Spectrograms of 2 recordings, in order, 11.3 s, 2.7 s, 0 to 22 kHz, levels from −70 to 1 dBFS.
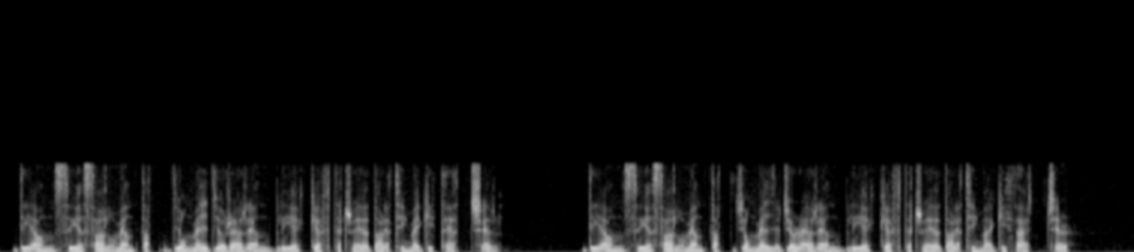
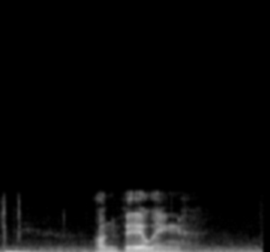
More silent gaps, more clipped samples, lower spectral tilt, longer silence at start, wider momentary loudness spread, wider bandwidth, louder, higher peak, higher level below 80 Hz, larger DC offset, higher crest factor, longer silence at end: neither; neither; second, -5.5 dB/octave vs -7.5 dB/octave; about the same, 0 s vs 0 s; second, 5 LU vs 23 LU; first, 8 kHz vs 5.4 kHz; about the same, -17 LUFS vs -18 LUFS; about the same, 0 dBFS vs 0 dBFS; second, -46 dBFS vs -24 dBFS; first, 1% vs under 0.1%; about the same, 18 dB vs 18 dB; about the same, 0 s vs 0.1 s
